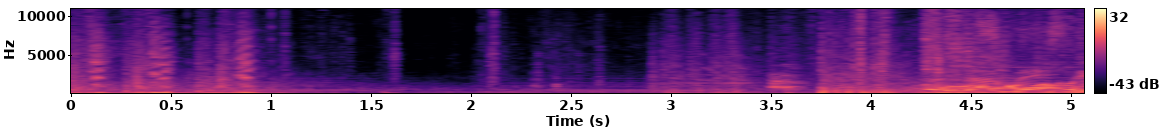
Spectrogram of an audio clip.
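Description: Gunfire crackles through a shooter video game firefight in repeated bursts, some clustered rapid volleys and some single sharp shots. A voice talks intermittently over the shooting.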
